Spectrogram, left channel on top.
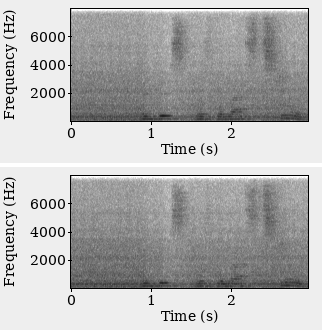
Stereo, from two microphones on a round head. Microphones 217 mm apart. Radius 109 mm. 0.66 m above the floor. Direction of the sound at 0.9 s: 10° right (ahead or behind).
